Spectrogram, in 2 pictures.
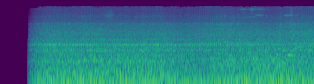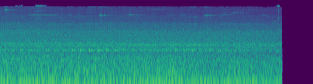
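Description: Steady city street traffic noise: a low rumble with a faint held whine, starting after half a second of silence and cutting off just before the end.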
